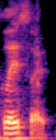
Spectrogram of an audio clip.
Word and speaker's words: glacite: I mean, it is shite, but it's it's pronounced glacite.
